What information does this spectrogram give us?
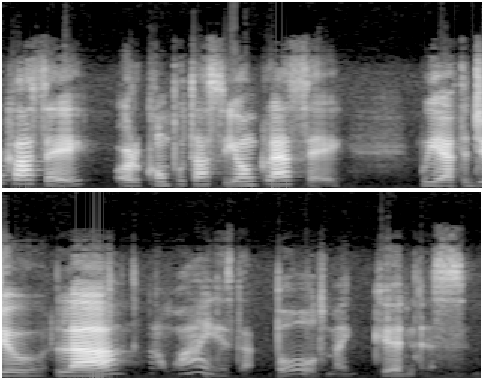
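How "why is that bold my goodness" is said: whispered annoyed aside; quiet exasperated whisper at the screen. Real, not acted. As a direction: breathe it out to yourself, puzzled. Aside at a formatting glitch.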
